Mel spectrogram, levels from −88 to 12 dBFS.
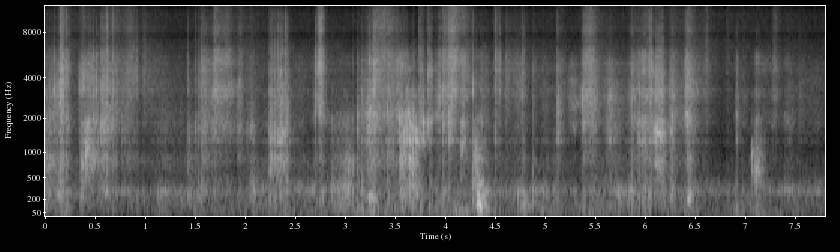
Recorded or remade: remade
